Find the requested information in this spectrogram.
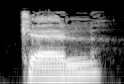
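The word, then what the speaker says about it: quelle: like that c L but it's pronounced like the masculine form k at the masculine kel at the feminine okay so it's basically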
